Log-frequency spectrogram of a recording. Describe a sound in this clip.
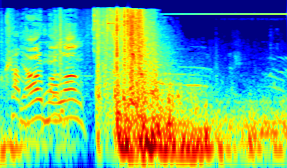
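A revolver fires a loud shot.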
